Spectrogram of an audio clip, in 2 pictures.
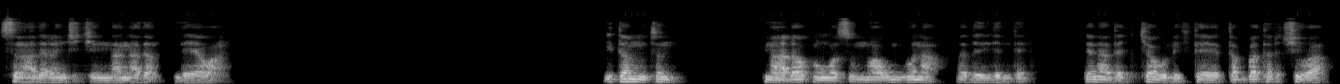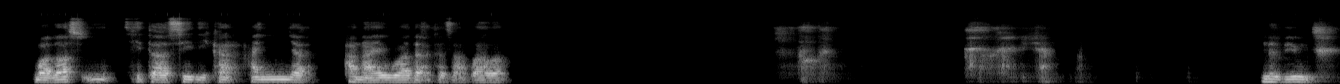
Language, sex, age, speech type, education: Hausa, male, 46-60, spontaneous, tertiary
